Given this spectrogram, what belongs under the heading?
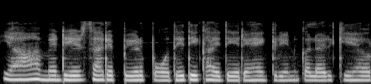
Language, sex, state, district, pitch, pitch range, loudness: Hindi, female, Bihar, Patna, 200 Hz, 195-210 Hz, -15 LUFS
